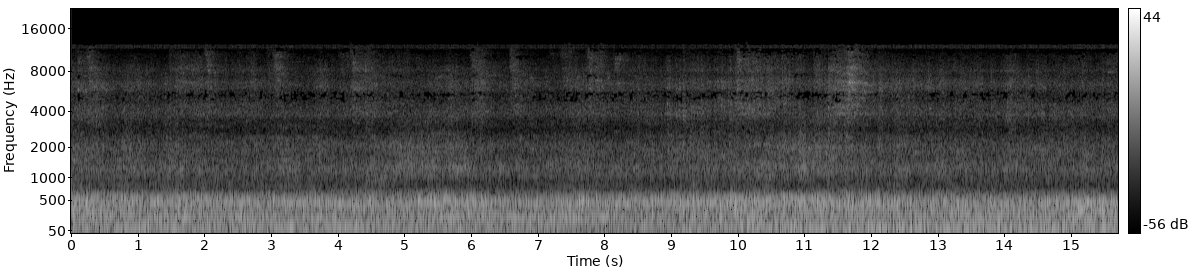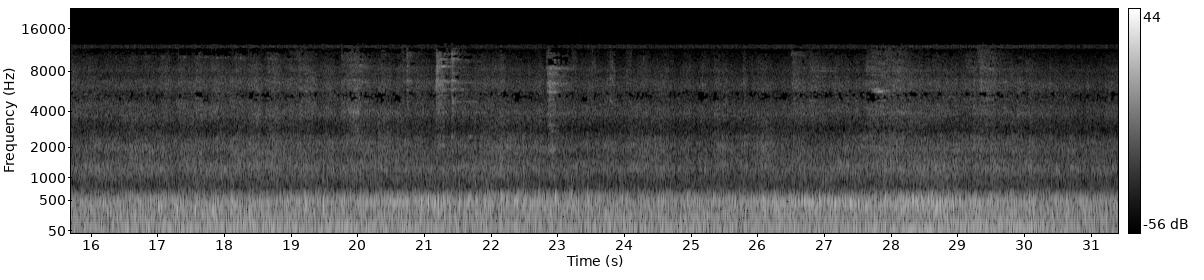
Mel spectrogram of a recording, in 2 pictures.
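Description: Double-stack intermodal freight train's well cars rolling past close by: a loud, steady rumble of steel wheels on rail, with faint high ticks now and then.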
